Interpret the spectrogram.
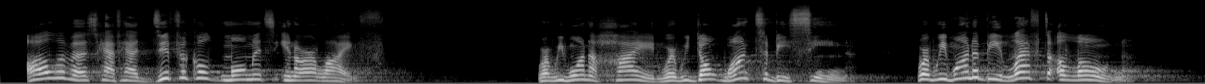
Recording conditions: large echoing room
